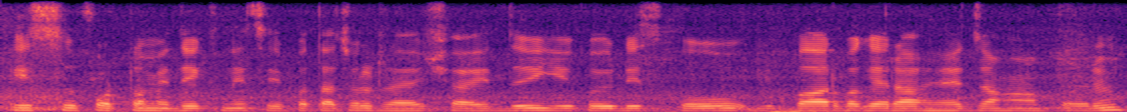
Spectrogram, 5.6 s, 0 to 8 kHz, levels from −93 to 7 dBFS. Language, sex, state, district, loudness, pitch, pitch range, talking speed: Hindi, female, Haryana, Jhajjar, -18 LUFS, 150 Hz, 145-155 Hz, 190 wpm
